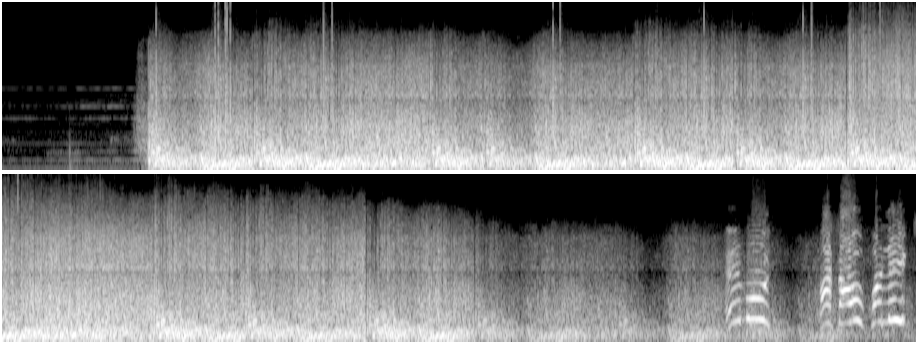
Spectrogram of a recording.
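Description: Battle sound effects. After a quiet second and a half, a sudden, continuous, loud din of explosions and gunfire sets in with sharp strokes through it. It eases near the end, where men's voices shout.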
